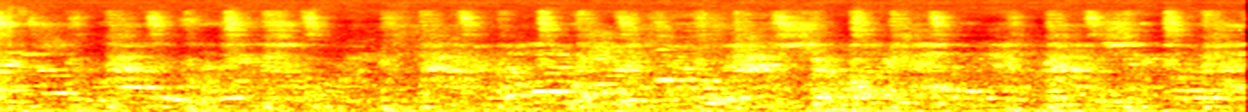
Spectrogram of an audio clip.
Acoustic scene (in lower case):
cafe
